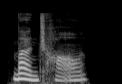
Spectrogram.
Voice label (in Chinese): "漫长", Chinese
